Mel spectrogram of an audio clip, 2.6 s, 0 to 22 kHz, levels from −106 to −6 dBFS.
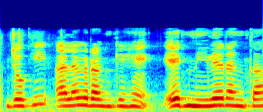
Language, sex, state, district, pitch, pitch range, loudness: Hindi, female, Chandigarh, Chandigarh, 230 Hz, 225-245 Hz, -16 LUFS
